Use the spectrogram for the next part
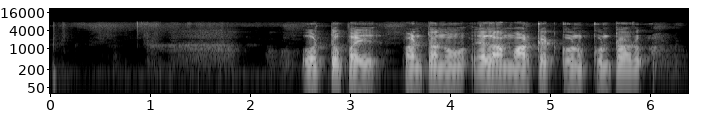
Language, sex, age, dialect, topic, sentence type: Telugu, male, 56-60, Southern, agriculture, question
